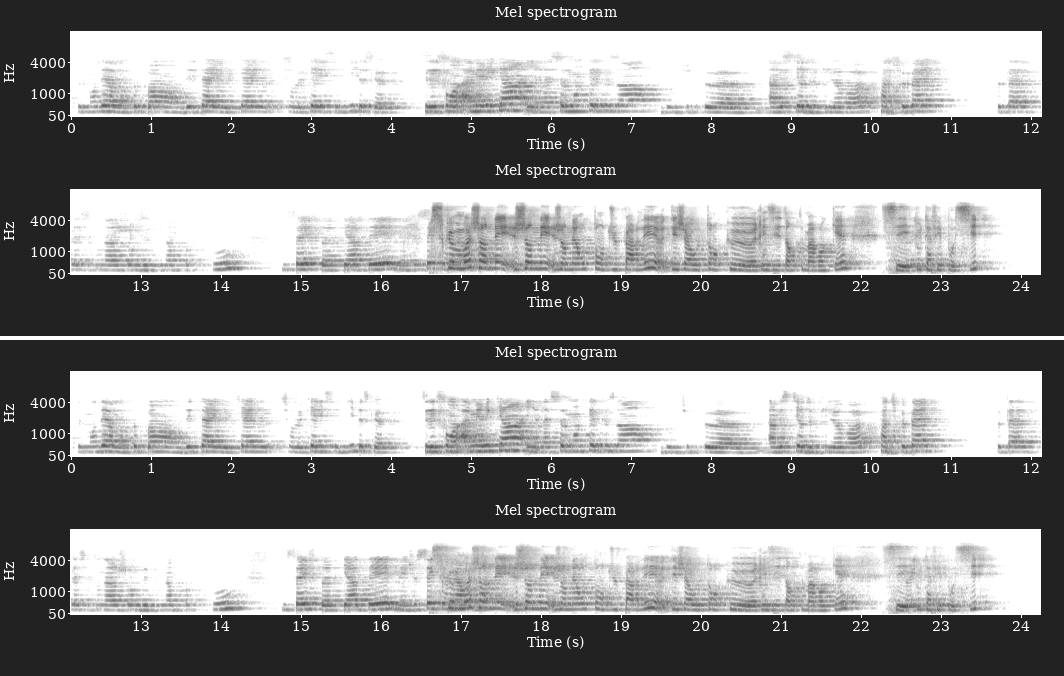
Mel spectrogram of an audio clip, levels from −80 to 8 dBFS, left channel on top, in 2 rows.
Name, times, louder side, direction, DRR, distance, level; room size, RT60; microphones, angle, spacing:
voice 1, 0.1-3.9 4.4-7.6 7.9-10.7 11.6-13.4 13.9-14.2 14.8-17.8 22.5-22.7, right 1 dB, 65° right, 7 dB, 5.0 m, -35 dB
voice 2, 16.6-23.4, left 4 dB, 50° left, 5 dB, 2.3 m, -31 dB
24.0 x 21.0 x 5.6 m, 0.70 s
head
